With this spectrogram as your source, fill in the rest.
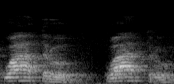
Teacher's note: Você percebe claramente que o som que sobressai é da letra A. Portanto, A, vogal, U, semivogal.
